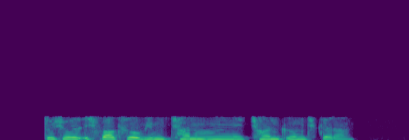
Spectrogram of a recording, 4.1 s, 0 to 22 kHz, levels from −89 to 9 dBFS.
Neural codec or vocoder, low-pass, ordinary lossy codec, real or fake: none; 3.6 kHz; none; real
